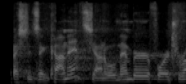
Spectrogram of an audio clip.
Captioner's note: speaking indigenous language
